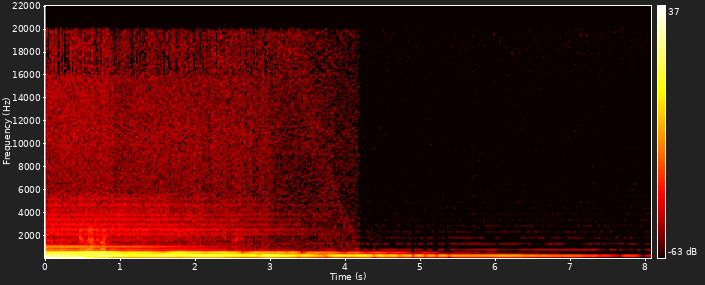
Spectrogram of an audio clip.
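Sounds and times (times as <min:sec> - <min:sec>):
funk music for kids: 0:00.0 - 0:00.7.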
